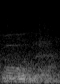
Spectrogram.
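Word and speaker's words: οὖν: The word in Greek is pronounced un, un.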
